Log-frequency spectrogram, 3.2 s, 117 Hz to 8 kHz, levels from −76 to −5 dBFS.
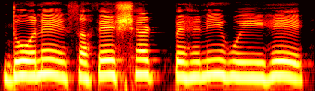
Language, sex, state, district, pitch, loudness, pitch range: Hindi, female, Madhya Pradesh, Bhopal, 235 Hz, -12 LUFS, 225-245 Hz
